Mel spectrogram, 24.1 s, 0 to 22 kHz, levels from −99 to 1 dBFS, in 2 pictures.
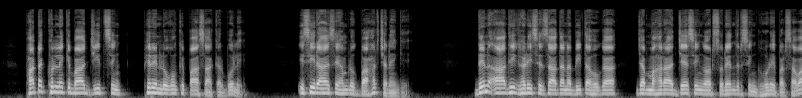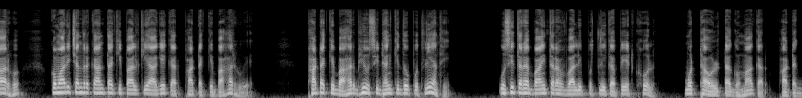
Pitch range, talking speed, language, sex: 100-145 Hz, 175 wpm, Hindi, male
